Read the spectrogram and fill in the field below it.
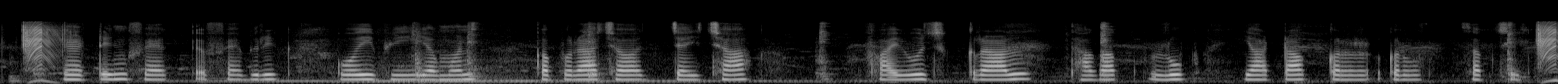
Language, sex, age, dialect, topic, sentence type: Magahi, female, 41-45, Northeastern/Surjapuri, agriculture, statement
